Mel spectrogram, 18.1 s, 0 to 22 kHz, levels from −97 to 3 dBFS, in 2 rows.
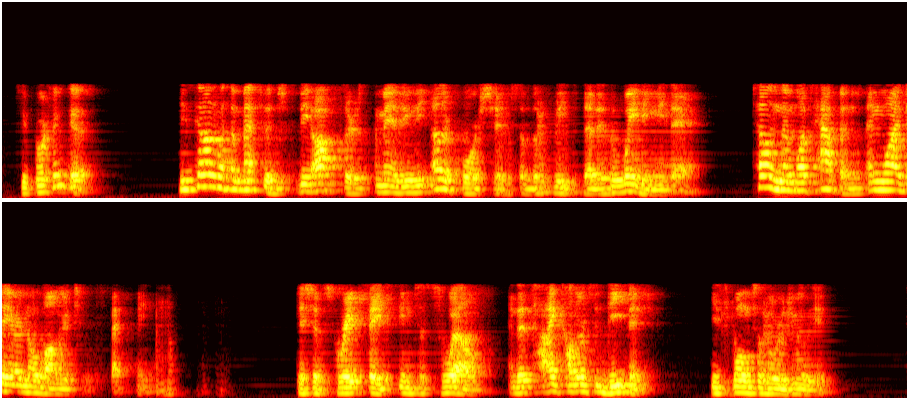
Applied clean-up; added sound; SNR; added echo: neural mask model DeepFilterNet 3.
